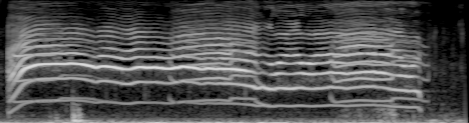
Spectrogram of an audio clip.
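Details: A cat gives one long, loud, drawn-out meow, richly harmonic and wavering, lasting over four seconds with slight pitch dips and a fading end; a brief low thump sounds near the start.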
